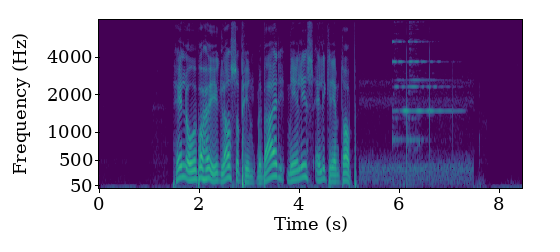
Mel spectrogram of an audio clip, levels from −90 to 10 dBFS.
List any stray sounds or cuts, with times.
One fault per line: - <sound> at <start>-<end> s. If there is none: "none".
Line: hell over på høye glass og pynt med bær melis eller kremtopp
- laugh at 5.9-7.4 s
